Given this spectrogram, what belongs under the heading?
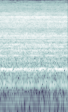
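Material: Nothing is struck.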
